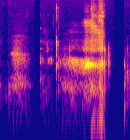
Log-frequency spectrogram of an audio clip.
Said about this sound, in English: Pardon my sip.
